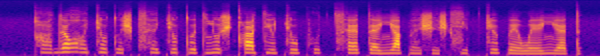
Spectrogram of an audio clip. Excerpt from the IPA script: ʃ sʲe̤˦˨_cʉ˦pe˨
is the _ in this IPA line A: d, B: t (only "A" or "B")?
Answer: B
